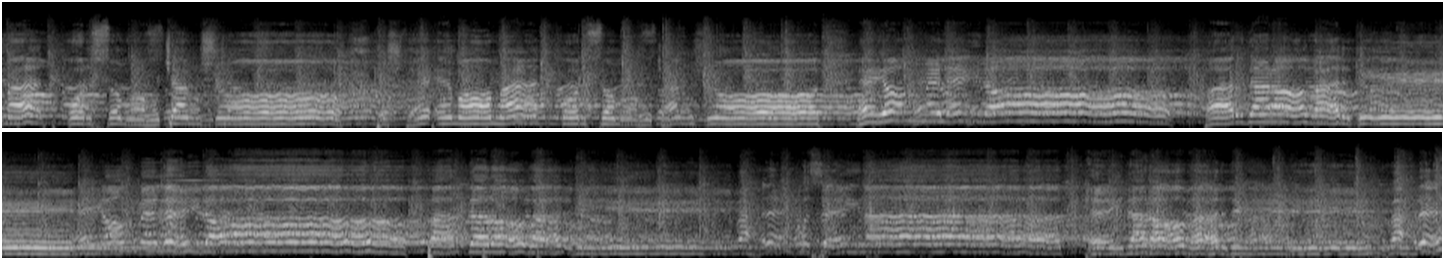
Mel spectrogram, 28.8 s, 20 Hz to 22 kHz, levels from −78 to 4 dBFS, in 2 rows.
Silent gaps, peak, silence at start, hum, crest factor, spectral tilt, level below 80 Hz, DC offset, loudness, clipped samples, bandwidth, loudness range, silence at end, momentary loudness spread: none; -8 dBFS; 0 s; none; 18 dB; -2.5 dB/octave; -70 dBFS; under 0.1%; -25 LUFS; under 0.1%; 14.5 kHz; 4 LU; 0 s; 9 LU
